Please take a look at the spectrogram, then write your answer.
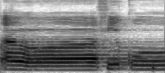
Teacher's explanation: نون میں اخفا ہوگا کیونکہ نون ساکن کے بعد حروف اخفا میں سے فا ہے. انفقو، قاف کو پر پڑھیں گے، قاف حروف مستعلیہ میں سے ہے.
